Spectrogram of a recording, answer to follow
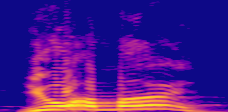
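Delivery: high, emphatic preaching cry; ringing sermon declaration; loud proclamation. Acted. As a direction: claim them in God's voice. Preacher proclaims God's words.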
